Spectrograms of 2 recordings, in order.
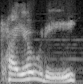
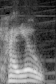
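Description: First: Coyote is said the Northeastern US way. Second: Coyote is said the Western US way. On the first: "Northeast people say coyote" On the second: "I believe the West, they actually do say coyote"

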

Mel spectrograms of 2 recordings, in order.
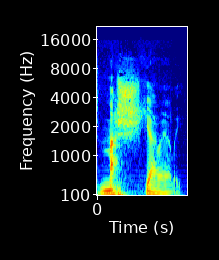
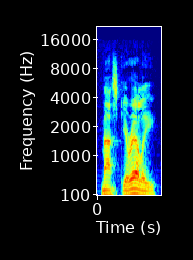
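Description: First: The middle consonant is a soft CH sound. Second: The middle consonant is a hard K sound. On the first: The speaker calls it right. "and it's Masciarelli" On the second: The speaker calls it wrong. "I just want to call Mascarelli"

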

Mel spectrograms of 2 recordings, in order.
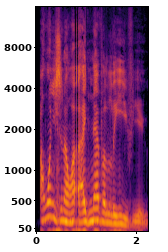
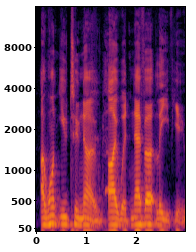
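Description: First: It is said in a charming, charismatic voice. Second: It is said in a put-on impression voice. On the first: The speaker calls it wrong. "You're making it sound like he's got charisma" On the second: The speaker calls it right. "Do it in his voice"

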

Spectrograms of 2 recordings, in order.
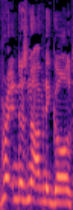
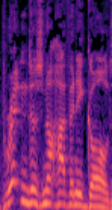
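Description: First: It is said in an imitated, put-on accent. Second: It is said in the speaker's normal voice.

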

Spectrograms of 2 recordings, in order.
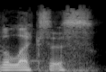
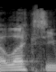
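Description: First: The name ends with an s sound. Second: The name ends without an s sound. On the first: The speaker calls it wrong. "we said Alexis" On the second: The speaker calls it right. "Yerky's gonna be mad we didn't say Alexi"

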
